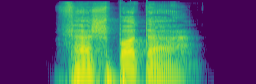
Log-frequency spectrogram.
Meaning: 1. agent noun of verspotten; mocker 2. agent noun of verspotten; mocker: One who makes fun of someone or something
- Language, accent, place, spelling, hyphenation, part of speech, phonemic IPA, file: German, Germany, Berlin, Verspotter, Ver‧spot‧ter, noun, /fɛʁˈʃpɔtɐ/, De-Verspotter.ogg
